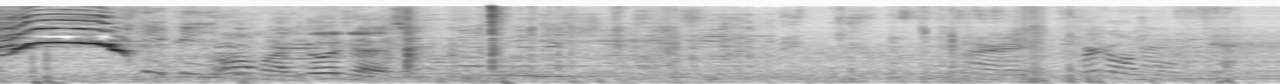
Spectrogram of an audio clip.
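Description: A young child's high-pitched squeal that rises and then falls, loudest in the first second, followed by shorter bursts of child vocalising.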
